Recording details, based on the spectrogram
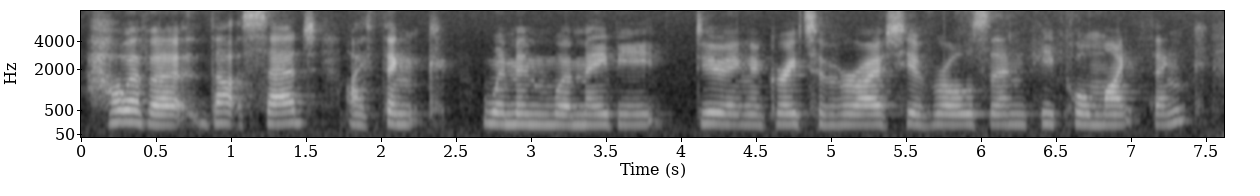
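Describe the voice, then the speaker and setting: A woman curator gives articulate explanations in an interview. Her voice is clean and resonant, at a middling pitch. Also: flat delivery, measured pace, hardly any pauses, darkish tone, clear, resonant tone.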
